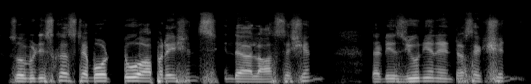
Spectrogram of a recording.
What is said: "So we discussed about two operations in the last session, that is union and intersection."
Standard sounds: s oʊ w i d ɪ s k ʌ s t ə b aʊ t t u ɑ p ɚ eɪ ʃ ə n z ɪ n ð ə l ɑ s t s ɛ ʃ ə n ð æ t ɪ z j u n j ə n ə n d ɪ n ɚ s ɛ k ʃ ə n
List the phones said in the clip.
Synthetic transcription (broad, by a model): s oʊ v i d ɪ s k ʌ s t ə b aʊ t t u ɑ p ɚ eɪ ʃ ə n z ɪ n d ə l ɑ s t s ɛ ʃ ə n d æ t ɪ z j u n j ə n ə n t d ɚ s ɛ k ʃ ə n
